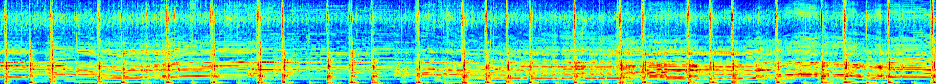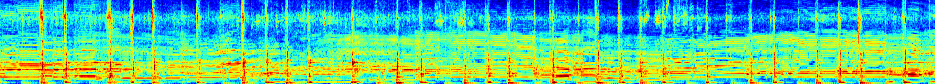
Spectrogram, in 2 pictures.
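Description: Live Dimasa folk dance music: a long wooden reed pipe (muri) plays a wavering, gliding melody over a steady beat on a double-headed drum (khram).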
